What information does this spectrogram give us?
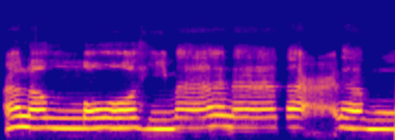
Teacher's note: alallah ini tebal karena huruf sebelum lafzul jalalah adalah huruf yang berharakat fathah. Dia otomatis dibaca tebal.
